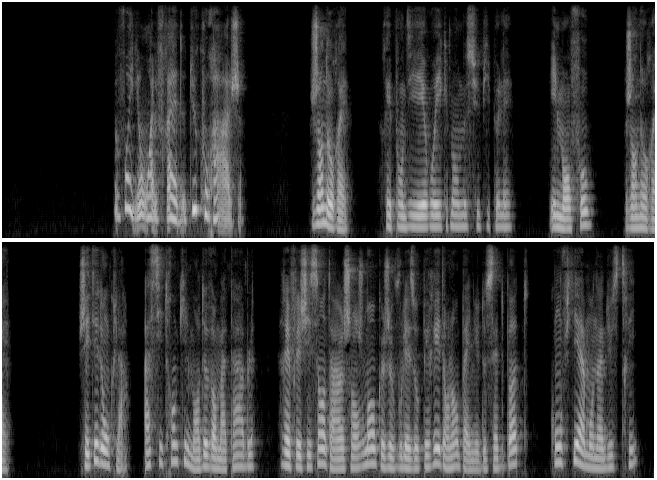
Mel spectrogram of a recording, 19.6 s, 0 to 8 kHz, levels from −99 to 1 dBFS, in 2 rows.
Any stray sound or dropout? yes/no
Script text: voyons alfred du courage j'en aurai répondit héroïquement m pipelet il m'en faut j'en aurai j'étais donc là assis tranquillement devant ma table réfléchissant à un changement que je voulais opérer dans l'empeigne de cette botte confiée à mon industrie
no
